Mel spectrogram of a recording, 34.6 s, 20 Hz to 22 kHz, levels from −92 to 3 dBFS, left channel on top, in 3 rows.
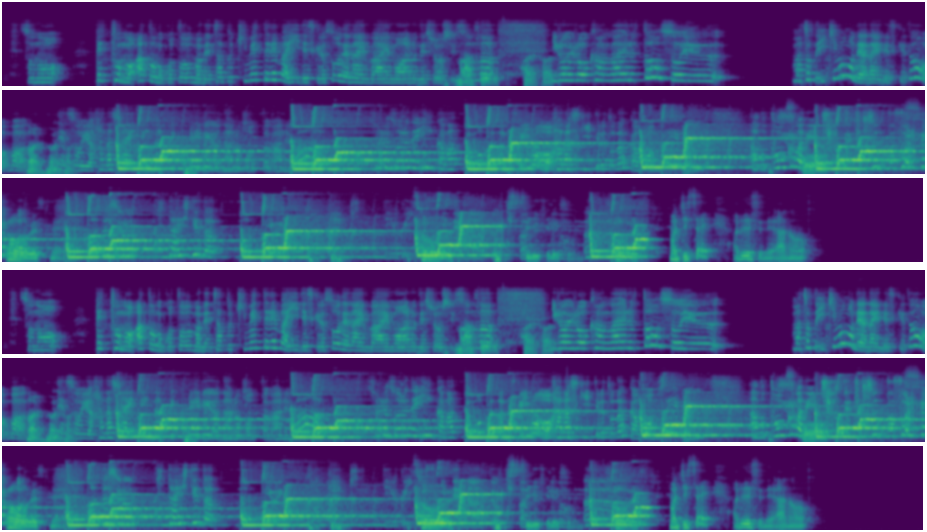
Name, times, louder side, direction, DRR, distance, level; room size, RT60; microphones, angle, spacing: voice 1, 0.2-0.7 1.2-9.0 9.9-11.9 12.2-23.4 23.7-24.7 25.0-25.7 26.0-26.6 26.9-27.5 27.8-28.4 28.7-31.1, right 1 dB, 70° right, 2 dB, 3.2 m, -35 dB
voice 2, 5.7-6.1 6.5-6.9 11.8-12.4 21.2-21.9 23.0-24.0 26.9-27.3 28.2-28.8 29.2-30.3 30.6-31.1 31.4-33.1, equal, 10° right, 7 dB, 0.7 m, -32 dB
sound 1, 12.9-29.3 30.4-31.2, left 1 dB, 15° left, 1.7 m, -22 dB
11.0 x 6.7 x 5.4 m, 0.34 s
head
